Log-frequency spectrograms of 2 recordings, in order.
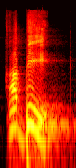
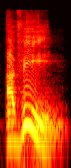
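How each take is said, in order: First: The middle consonant is a hard b sound. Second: The middle consonant is a soft v sound.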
